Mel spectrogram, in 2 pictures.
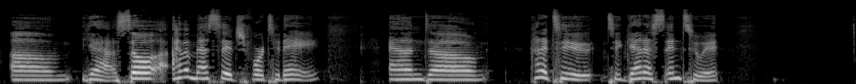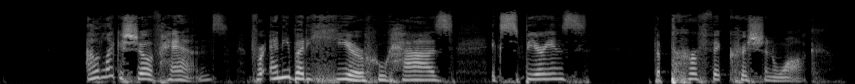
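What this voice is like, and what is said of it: Hoarse, gravelly voice. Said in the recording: “I sound a bit like the Godfather right now. I kind of lost my voice.”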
